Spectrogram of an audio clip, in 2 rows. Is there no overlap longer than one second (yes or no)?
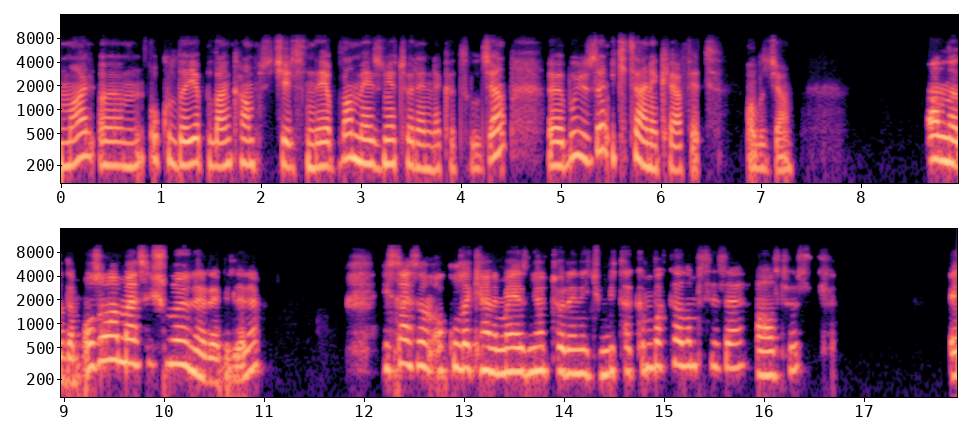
yes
